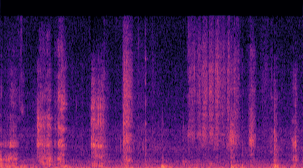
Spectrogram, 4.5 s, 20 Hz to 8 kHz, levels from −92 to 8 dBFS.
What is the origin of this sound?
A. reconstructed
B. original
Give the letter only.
B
